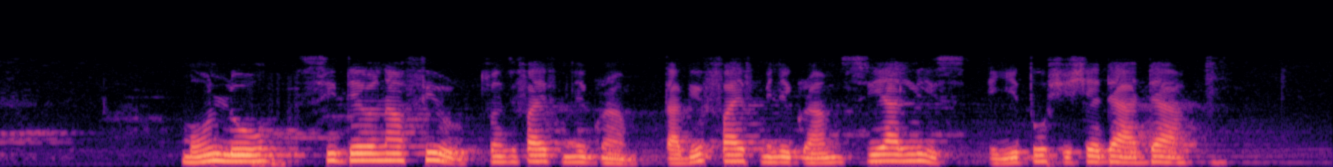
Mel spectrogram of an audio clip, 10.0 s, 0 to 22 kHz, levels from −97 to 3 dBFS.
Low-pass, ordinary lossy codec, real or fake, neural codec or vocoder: 5.4 kHz; none; real; none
